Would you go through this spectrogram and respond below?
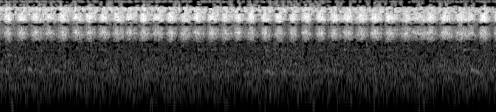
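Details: Chorus of cicadas on a summer day in Provence, France: an intense high buzzing wall of sound with slower, rolling pulses about once per second layered over the constant drone.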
